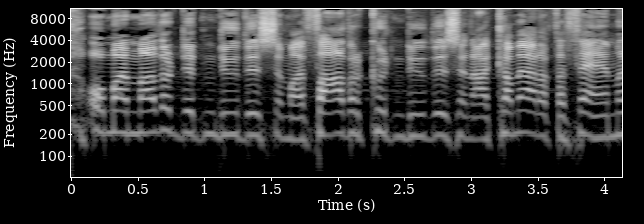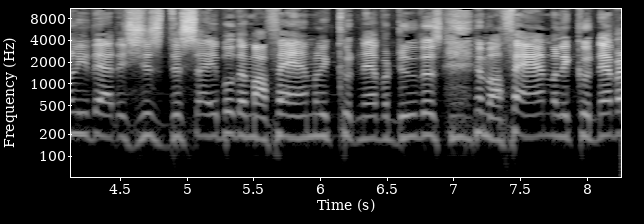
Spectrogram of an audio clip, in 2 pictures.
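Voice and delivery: high, fast whining lament; whiny complaining voice. Retold or imitated. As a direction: complain like a defeated person. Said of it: "Can I tell you how we measure".

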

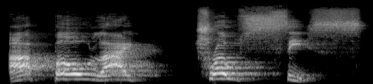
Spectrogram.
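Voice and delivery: apolytrosis drawn out slowly, loud and high; preacher's slow shout of apolytrosis; proclaimed Greek word. Acted. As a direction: shout the word, stretching every syllable. Preaching climax.

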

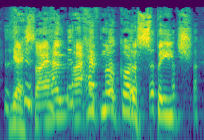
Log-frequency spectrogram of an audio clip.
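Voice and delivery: laughing. Real, not acted. Denying while laughing.

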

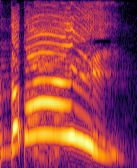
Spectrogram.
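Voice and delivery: put-on high whiny childish yelp; Kiko's cry. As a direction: squeal it like a crying kid. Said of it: "Aí ele grita".

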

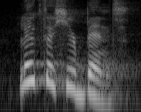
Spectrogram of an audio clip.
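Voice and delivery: eager hello to the stripper at the door; enthusiastic. Acted. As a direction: narrator greeting the stripper, enthusiastic. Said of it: "zeg ik enthousiast".

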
